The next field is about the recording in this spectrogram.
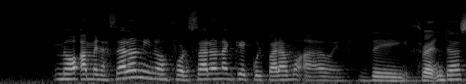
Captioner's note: speaking in foreign language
